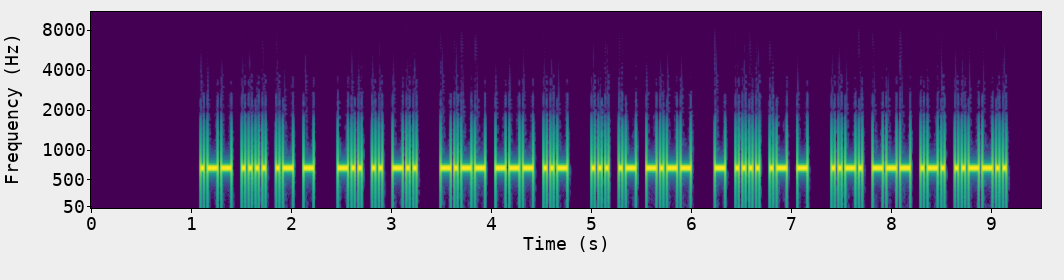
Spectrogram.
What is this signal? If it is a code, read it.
Morse code, heard as a keyed tone, about 34 wpm, 700 Hz. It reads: WHAT DID YOU SAY THAT FOR?
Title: Sentences from Top 200 Words 35wpm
